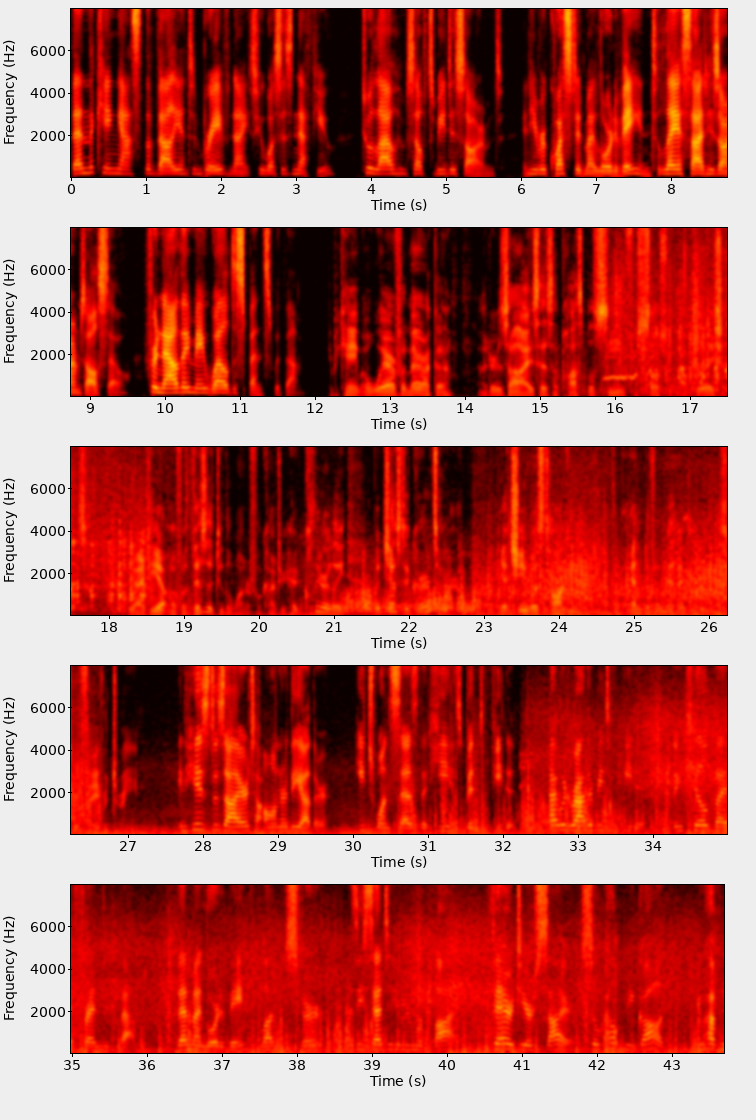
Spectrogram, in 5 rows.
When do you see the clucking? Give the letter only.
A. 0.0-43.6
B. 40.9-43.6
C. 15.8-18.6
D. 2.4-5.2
C.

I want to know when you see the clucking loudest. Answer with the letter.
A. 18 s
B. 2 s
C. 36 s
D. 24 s
A.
